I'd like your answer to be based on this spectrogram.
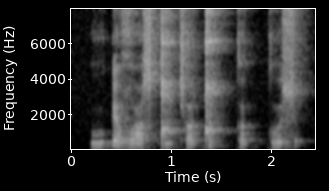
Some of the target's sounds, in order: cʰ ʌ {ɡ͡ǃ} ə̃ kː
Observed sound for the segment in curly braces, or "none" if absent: ǃ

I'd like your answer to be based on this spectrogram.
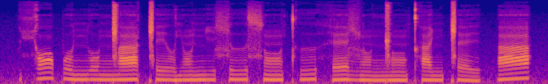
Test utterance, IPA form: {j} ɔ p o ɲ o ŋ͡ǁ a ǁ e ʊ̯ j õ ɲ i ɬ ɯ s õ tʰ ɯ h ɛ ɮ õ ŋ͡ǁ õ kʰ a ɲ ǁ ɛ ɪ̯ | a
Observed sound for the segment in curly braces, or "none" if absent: ç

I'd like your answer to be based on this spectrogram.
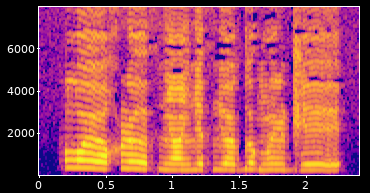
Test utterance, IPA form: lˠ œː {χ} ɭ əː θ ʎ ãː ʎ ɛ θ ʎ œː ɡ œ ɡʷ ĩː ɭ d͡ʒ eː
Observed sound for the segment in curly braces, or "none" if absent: χ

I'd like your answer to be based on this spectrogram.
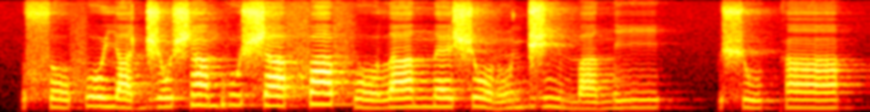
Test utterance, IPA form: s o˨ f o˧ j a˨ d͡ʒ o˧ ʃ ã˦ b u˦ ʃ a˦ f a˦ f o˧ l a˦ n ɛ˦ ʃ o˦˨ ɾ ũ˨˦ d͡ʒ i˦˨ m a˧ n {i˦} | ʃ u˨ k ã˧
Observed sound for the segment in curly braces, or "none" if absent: i˦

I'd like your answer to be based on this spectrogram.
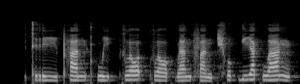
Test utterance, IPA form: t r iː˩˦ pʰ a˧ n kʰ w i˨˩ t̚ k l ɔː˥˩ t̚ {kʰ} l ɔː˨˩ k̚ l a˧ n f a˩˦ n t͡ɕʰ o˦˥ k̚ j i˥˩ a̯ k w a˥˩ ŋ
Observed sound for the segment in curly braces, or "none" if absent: k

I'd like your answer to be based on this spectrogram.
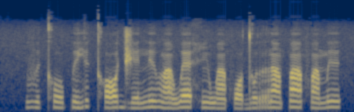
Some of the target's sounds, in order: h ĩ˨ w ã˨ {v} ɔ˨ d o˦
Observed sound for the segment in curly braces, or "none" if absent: f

